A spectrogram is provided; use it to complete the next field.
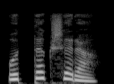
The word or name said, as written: ಒತ್ತಕ್ಷರ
